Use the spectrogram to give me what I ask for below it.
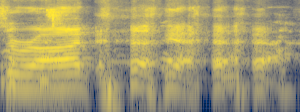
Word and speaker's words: Sherrod: It's Sherrod. Let him pronounce it the way he wants.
